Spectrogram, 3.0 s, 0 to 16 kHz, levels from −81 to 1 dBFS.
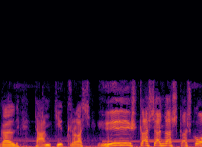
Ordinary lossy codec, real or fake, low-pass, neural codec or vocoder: MP3, 48 kbps; real; 7.2 kHz; none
